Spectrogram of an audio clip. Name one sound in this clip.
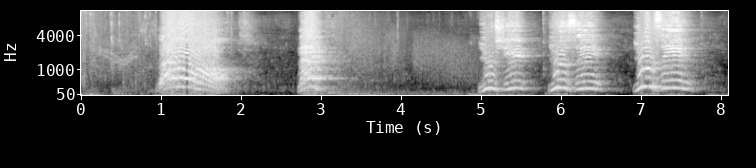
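A young man shouts loudly and excitedly into a microphone.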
